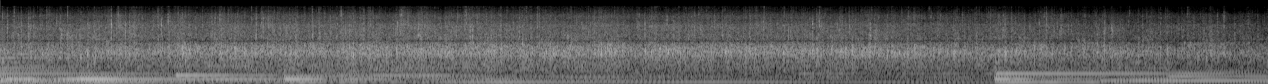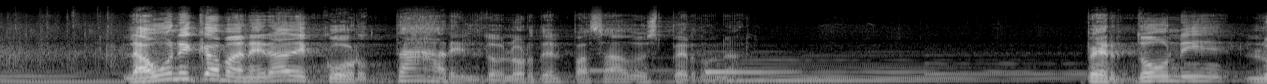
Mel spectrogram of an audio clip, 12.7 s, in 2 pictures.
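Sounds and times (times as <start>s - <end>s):
audience applause: 0.0s - 7.8s
speech: 7.0s - 10.2s, 11.8s - 12.6s.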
